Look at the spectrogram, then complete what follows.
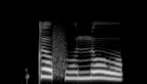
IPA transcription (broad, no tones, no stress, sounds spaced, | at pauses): t ʌ f u n o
